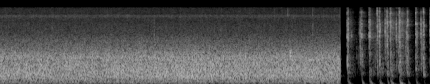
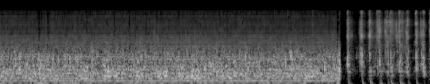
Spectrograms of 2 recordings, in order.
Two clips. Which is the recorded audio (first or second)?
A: first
